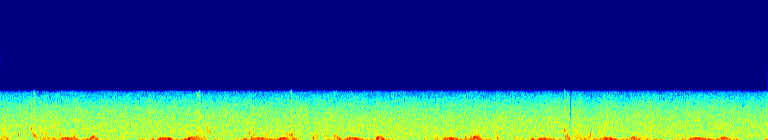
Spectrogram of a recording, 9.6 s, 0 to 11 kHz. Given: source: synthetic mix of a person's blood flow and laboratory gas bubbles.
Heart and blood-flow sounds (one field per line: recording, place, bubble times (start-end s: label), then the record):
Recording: Doppler ultrasound of blood flow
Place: precordium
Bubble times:
0.00-0.10 s: bubbles
0.21-0.27 s: bubbles
0.36-0.80 s: bubbles
0.88-0.98 s: bubbles
2.35-2.65 s: bubbles
3.08-3.21 s: bubbles
3.28-3.38 s: bubbles
3.50-3.70 s: bubbles
3.88-4.12 s: bubbles
4.15-4.31 s: bubbles
5.79-6.03 s: bubbles
6.16-6.27 s: bubbles
6.41-6.49 s: bubbles
7.04-7.44 s: bubbles
From the record:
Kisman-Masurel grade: 232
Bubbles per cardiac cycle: several, 3 to 8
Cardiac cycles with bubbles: 50 to 99%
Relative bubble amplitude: moderate (0.250 to 0.450)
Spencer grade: 3 (all of the cardiac periods contain showers or single bubble signals, but not dominating or overriding the cardiac motion signals)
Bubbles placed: anywhere in the cardiac cycle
